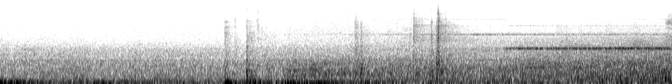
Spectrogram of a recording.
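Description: Inside a metro train car as a rider wheels an electric scooter out through the doors, a loud steady rumble of the carriage fills the scene, with a few sharp clanks and a thin high squeal from the wheels.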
